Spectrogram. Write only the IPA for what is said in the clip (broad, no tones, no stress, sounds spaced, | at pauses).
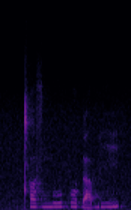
cʰ ʌ z ŋ u b o ɗ a̰ b i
